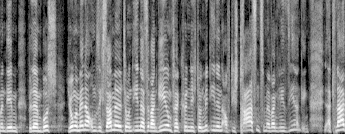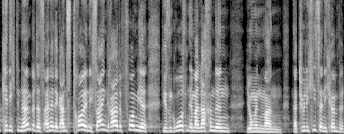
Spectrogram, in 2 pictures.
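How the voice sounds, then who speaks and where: High-voiced male storyteller with a long echo. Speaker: narrator. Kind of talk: first-person storytelling narration.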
